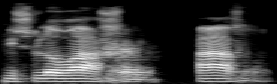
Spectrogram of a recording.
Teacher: The only oddity here is that with het, they pronounce the het as a cha, which is not a guttural sound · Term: Ashkenazi pronunciation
